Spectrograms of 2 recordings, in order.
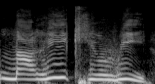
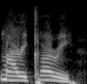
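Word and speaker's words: Curie: And then you say Marie Curi. Not Marie Curry. Please. She's not a spice my darling. Marie Curi. Okay. That's how you say her name.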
